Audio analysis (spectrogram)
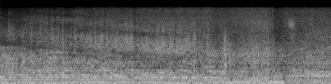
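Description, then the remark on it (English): A jet ski engine drones steadily and loudly throughout, a constant buzzing motor hum with a slight dip in pitch near the end, with no voices. “That's the jet ski guy. Right there.”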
